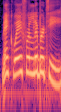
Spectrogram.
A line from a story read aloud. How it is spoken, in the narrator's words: he cried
